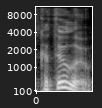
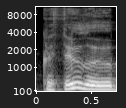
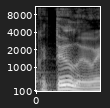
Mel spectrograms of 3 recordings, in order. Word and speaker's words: Cthulhu: So then in the title, there's Cthulhu. You do have a small contingent of Lovecraft nerds online who say it's not pronounced Cthulhu, but rather more like a cat coughing up a hairball, but I'm not going to do that here.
